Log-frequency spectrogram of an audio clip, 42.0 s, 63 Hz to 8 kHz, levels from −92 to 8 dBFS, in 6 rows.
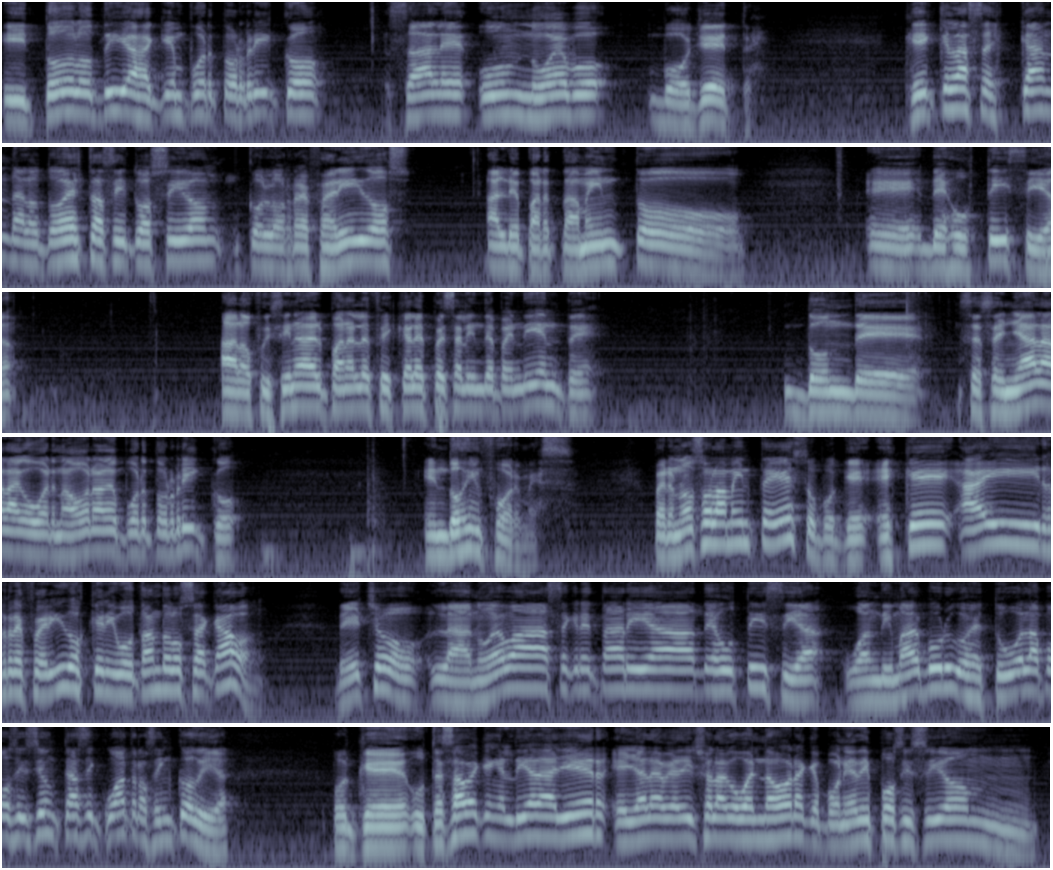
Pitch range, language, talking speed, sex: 130-175 Hz, Spanish, 145 wpm, male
